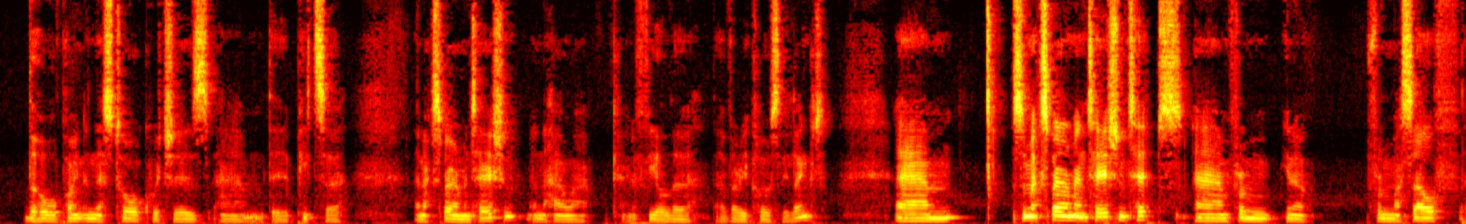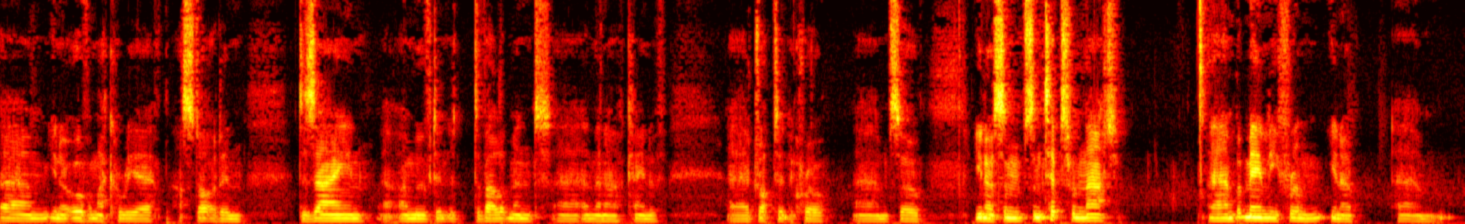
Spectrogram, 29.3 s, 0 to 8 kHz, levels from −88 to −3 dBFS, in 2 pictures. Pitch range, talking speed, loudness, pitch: 105-115 Hz, 150 wpm, -20 LUFS, 110 Hz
